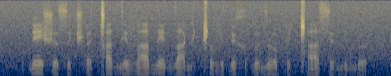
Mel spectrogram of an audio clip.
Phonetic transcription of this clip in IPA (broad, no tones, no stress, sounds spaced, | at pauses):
ɗ e ʃ ʊ s ʊ t͡ʃʼ ə ǀ a d ɪ v a d̪ e d̪ a ɡ ʏ ǁ ʊ v ɪ ɗ ʏ x ʊ ɠ ʊ d ɹ o p e ǁ a s ʏ d̪ ʏ d̪ ʊ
